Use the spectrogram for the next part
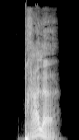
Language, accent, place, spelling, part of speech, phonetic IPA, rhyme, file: German, Germany, Berlin, pralle, adjective / verb, [ˈpʁalə], -alə, De-pralle.ogg
- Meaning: inflection of prall: 1. strong/mixed nominative/accusative feminine singular 2. strong nominative/accusative plural 3. weak nominative all-gender singular 4. weak accusative feminine/neuter singular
